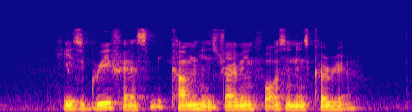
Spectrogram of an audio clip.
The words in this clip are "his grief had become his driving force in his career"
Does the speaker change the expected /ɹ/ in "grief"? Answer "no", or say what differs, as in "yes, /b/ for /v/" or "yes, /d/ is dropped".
no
